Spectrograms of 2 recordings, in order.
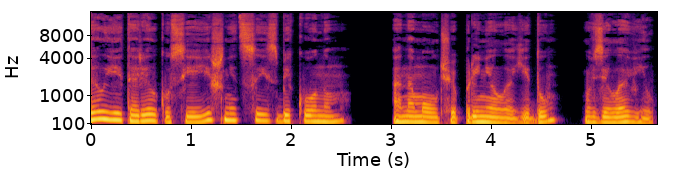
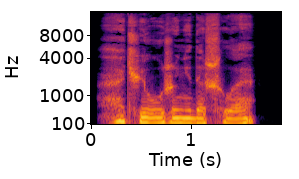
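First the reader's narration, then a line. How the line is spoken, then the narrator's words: Sighing. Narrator (Russian): вздохнула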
